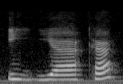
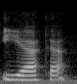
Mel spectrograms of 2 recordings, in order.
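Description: First: The y sound is doubled and held. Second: The y sound is single and short. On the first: The speaker calls it right. "There's a shadda on the ya, so make sure you say iyaka" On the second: The speaker calls it wrong. "not just iyaka, because you would be changing the meaning"

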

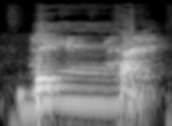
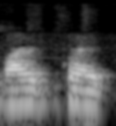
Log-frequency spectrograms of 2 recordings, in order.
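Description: First: The first name has a short 'i' vowel. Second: The first name has a long 'eye' vowel. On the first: The speaker calls it right. "but it's Vic for Victor" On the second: The speaker calls it wrong. "They always say Vice Price"

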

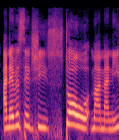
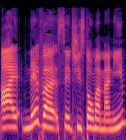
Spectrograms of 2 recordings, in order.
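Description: First: The stress is on "stole". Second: The stress is on "never".

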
